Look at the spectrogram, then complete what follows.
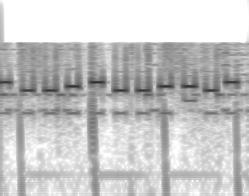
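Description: A rapid run of about eleven telephone keypad dialing beeps, short dual-tone bursts in a quick, steady rhythm with faint key clicks between them, loud, with no talking.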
